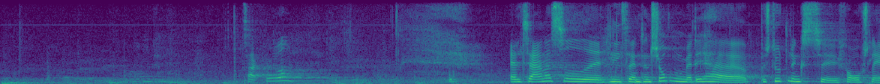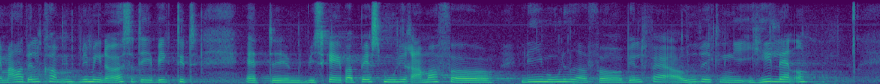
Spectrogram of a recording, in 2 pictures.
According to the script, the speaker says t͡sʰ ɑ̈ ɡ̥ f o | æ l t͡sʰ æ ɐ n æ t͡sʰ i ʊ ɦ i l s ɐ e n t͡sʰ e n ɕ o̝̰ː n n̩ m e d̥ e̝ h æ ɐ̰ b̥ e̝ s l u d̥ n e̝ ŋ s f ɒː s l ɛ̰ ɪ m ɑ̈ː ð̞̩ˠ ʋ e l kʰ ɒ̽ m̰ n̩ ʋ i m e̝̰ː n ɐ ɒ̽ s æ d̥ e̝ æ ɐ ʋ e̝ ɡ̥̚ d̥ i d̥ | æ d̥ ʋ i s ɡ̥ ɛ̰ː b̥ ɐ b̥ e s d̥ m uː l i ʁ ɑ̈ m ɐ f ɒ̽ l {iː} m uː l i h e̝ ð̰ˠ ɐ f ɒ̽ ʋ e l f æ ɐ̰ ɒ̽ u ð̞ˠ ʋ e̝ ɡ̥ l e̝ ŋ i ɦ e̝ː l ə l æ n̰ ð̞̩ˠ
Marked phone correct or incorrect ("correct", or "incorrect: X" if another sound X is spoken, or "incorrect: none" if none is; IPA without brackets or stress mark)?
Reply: correct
